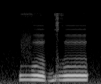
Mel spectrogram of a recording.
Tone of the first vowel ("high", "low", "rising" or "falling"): falling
